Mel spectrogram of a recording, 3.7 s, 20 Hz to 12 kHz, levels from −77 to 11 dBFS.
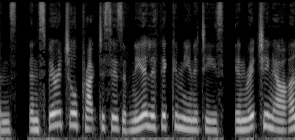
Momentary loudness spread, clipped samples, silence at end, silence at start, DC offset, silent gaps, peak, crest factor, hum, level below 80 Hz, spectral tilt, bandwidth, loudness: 8 LU; under 0.1%; 0 s; 0 s; under 0.1%; none; -4 dBFS; 16 dB; none; -50 dBFS; -5 dB/octave; 12 kHz; -19 LUFS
